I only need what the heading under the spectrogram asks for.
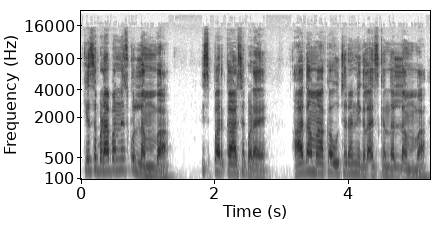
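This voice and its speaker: A man with a fairly high voice teaches reading in an online lesson. He asks questions, answers them himself, and repeats each syllable slowly. The sound is dry and close, with no room echo. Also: lively intonation. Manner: addresses viewers as friends, slow careful enunciation.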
